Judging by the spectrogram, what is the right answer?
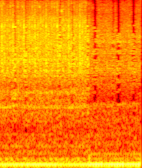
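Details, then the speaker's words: Classic Mini MPI small petrol engine after rebuild and head gasket repair, coolant just filled, warming up, oil burning off: steady hum staying elevated instead of settling low; idling a bit high again. "seems to a little bit high again"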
